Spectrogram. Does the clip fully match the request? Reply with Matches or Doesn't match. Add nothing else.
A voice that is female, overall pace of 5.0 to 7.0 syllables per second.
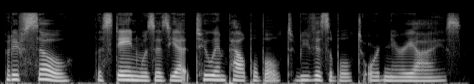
Matches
